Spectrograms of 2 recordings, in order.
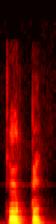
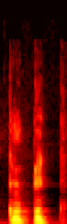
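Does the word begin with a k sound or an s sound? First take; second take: k sound; k sound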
